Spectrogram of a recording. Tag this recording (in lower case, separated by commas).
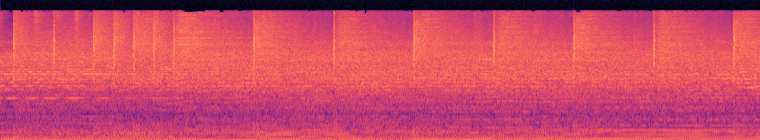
music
